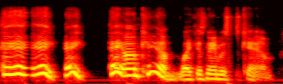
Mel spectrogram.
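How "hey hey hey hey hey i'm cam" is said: very high, goofy, cheerful happy dog voice. Answering what voice is given to a pet dog: happy goofy dog voice. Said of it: "What voice do you give your dog?".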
